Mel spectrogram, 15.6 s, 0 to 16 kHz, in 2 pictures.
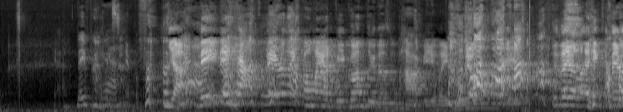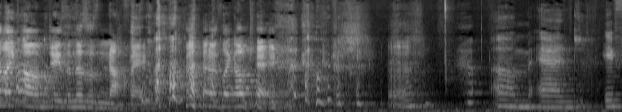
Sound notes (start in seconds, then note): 2.3 everyone Laughs; 12.8 laugh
